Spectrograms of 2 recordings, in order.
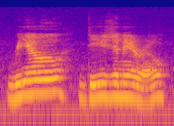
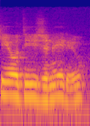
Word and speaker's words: Rio de Janeiro: So we were, if you remember, the Olympics were in Rio de Janeiro, as we pronounce it here in the U.S. Down there in Brazil, it's Rio de Janeiro.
